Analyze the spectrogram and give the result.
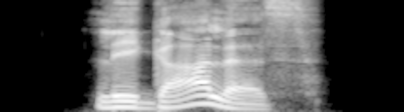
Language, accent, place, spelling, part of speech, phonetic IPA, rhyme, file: German, Germany, Berlin, legales, adjective, [leˈɡaːləs], -aːləs, De-legales.ogg
- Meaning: strong/mixed nominative/accusative neuter singular of legal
